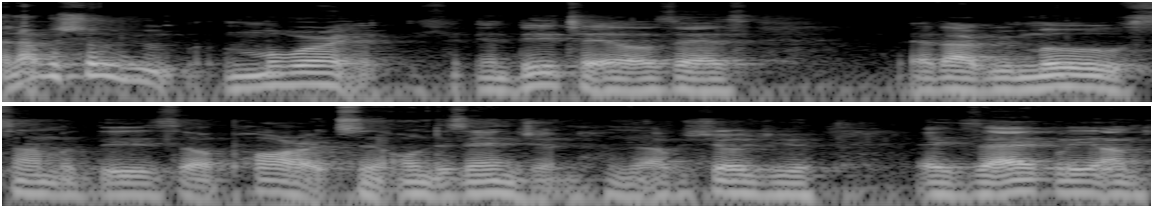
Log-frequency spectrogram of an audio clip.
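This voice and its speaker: A man's very deep, low voice with a dark, mellow tone, somewhat breathy, at a moderate pace with ordinary pitch variation, in audible room echo. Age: 60s. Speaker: auto mechanic. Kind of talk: tutorial. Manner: halting, many repetitions and fillers.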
